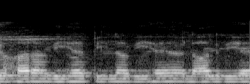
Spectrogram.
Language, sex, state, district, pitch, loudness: Hindi, male, Haryana, Jhajjar, 130 Hz, -16 LUFS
